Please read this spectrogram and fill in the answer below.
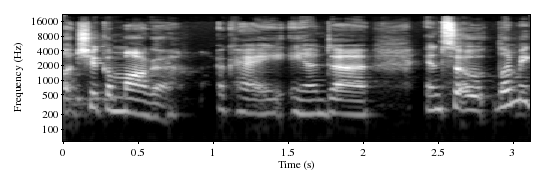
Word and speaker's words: Chickamauga: We call it Chickamauga. It's spelled Chickamauga, but all of us locals call it Chickamauga.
